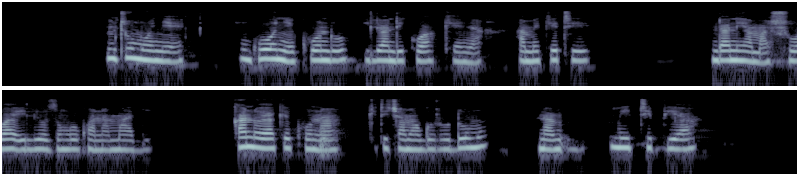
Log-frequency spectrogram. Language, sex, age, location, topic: Swahili, female, 18-24, Mombasa, education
